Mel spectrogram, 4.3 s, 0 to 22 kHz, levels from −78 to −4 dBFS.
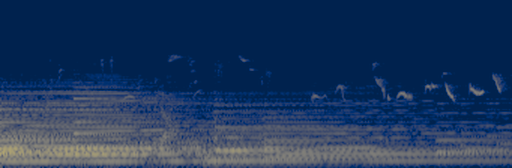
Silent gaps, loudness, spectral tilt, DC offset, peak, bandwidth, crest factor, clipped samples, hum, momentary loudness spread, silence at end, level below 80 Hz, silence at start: none; -37 LUFS; -7.5 dB/octave; under 0.1%; -18 dBFS; 7.8 kHz; 18 dB; under 0.1%; none; 11 LU; 0 s; -64 dBFS; 0 s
